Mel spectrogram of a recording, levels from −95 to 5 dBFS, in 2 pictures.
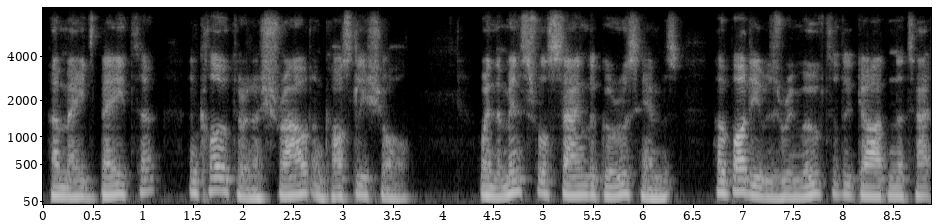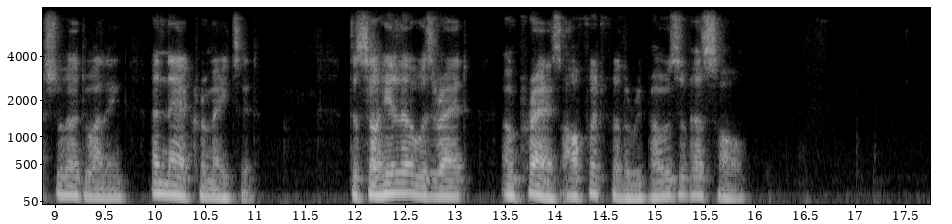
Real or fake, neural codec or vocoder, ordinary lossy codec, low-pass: real; none; Opus, 24 kbps; 7.2 kHz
